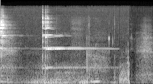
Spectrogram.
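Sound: wine glasses clinking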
